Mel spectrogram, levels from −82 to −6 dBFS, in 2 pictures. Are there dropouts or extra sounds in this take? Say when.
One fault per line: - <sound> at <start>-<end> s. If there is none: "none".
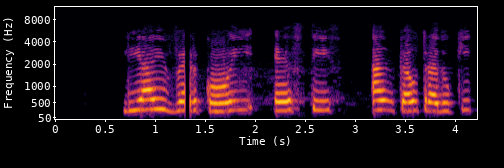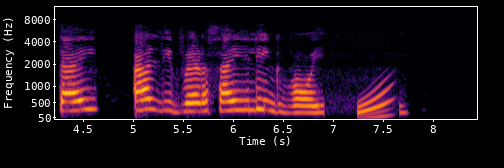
- dropout at 1.3-1.3 s
- chirp at 7.2-7.6 s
